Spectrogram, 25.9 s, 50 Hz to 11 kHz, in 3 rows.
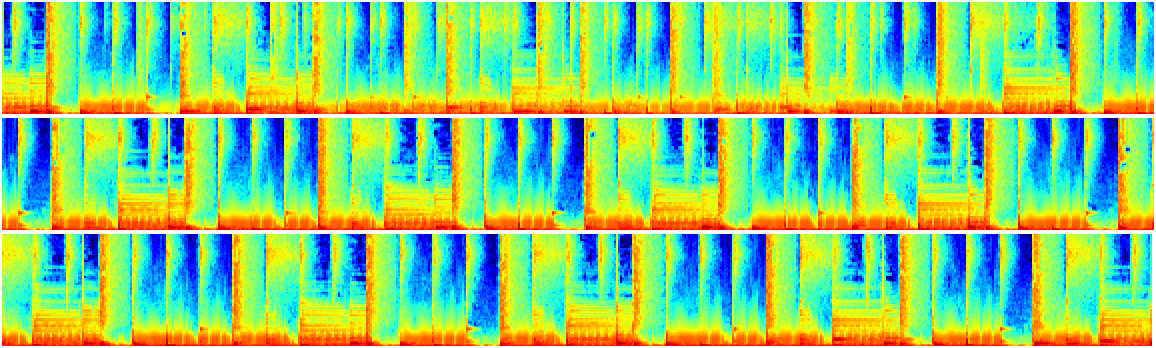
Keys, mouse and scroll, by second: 0.3 click, 0.8 space, 4.3 click, 4.9 click, 6.2 click, 7.9 click, 8.7 click, 10.1-15.5 drag, 15.5 o, 16.9 click, 17.8 ctrl+click, 19.5 click, 20.7 click, 22.7 ctrl+click, 23.3 ctrl+click, 23.9 ctrl+right click, 25.2 click, 25.7 click.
